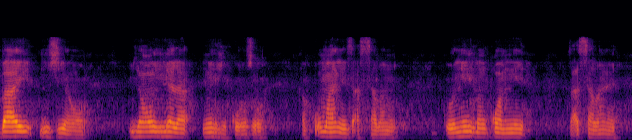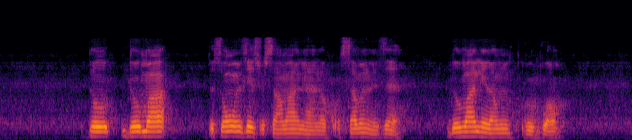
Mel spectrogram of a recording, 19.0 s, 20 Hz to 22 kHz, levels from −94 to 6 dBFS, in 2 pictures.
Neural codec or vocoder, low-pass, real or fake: codec, 16 kHz, 4.8 kbps, FACodec; 7.2 kHz; fake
